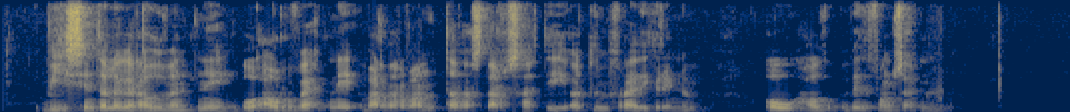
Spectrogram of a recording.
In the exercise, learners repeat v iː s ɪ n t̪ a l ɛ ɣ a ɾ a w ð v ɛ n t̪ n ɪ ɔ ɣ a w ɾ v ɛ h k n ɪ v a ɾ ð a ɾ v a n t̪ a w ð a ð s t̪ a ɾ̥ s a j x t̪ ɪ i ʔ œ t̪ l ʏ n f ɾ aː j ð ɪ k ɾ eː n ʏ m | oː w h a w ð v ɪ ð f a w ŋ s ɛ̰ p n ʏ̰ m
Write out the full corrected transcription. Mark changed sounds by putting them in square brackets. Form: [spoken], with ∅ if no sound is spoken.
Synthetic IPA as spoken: v iː s ɪ n t̪ a l ɛ ɣ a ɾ a w ð v ɛ n t̪ n ɪ ɔ ɣ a w ɾ v ɛ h k n ɪ v a ɾ ð a ɾ v a n t̪ a [∅] ð a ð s t̪ a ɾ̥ s a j [h] t̪ ɪ i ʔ œ t̪ l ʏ [m] f ɾ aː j ð ɪ k ɾ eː n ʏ m | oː w h a w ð v ɪ ð f a w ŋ s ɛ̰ p n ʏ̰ m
